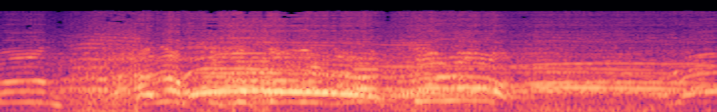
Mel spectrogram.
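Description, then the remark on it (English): A dense crowd at a demonstration in the capital Antananarivo roars and chants together, many voices overlapping in a loud, sustained swell with rising shouts, as Kemi Seba, a popular yet controversial figure from Benin, stirs up the crowd. “And the presence of a popular yet controversial figure from Benin to stir up the crowd called Kemi Seba appeared to mark an escalation in their campaign.”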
